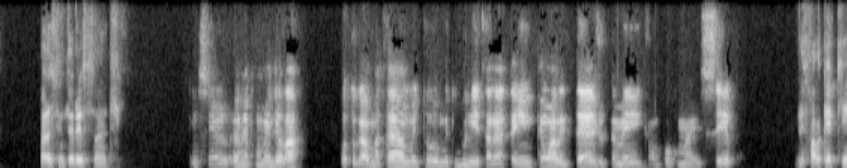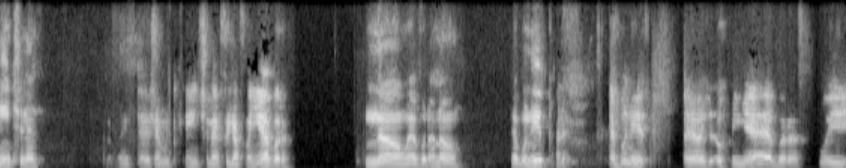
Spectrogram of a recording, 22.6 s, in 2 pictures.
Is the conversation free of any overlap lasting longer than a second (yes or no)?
yes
